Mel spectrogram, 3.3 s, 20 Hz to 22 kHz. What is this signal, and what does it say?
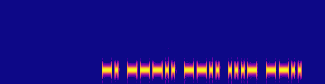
Morse code, heard as a keyed tone, about 38 wpm, 700 Hz. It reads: N8ZVZ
